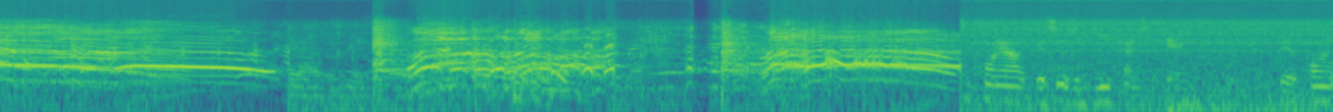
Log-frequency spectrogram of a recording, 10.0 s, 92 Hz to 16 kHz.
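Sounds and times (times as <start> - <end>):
men yelling: 0.0 - 2.2, 2.8 - 4.8, 5.4 - 7.2.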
